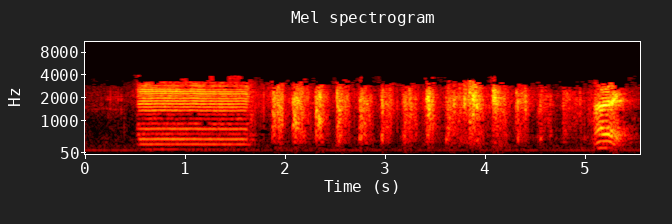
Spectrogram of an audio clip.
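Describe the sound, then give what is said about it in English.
A murderer's doorbell, rung at night, gives one steady, harmonically rich buzz lasting just over a second, then stops abruptly and people start talking. “You're ringing a murderer's doorbell.”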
